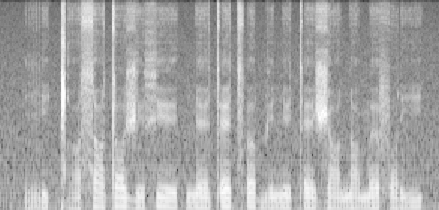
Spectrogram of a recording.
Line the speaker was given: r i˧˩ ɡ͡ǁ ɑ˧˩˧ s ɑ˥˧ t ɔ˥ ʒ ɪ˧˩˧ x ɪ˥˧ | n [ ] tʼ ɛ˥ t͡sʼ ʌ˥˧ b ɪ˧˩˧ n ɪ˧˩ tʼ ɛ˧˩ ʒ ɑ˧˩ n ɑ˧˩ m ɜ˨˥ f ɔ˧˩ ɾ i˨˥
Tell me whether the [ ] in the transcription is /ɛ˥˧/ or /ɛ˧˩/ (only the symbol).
ɛ˧˩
